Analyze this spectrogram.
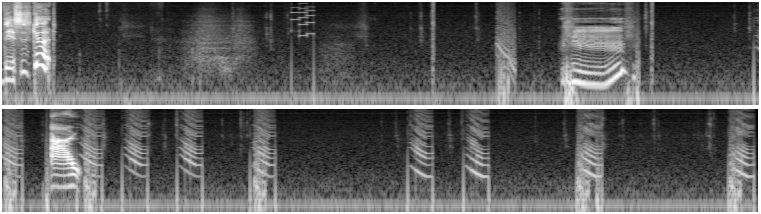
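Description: Short chiptune sound effects chirp and sweep downward in quick bursts.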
